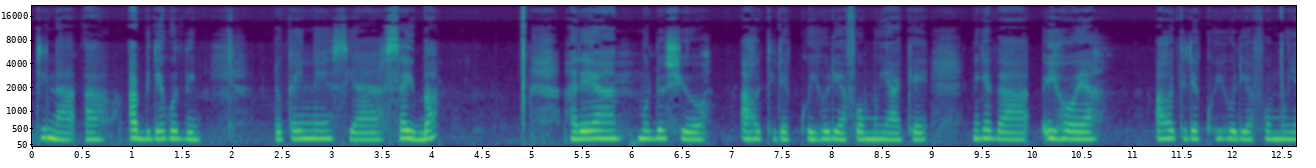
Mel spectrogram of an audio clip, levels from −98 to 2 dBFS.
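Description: Throughout the speech, the audio has likely been through an MP3 encoder and decoder again and again, around seven times, at a rate that fits 128 kbit/s. That is generation loss. Each new pass quantises on a shifted frame grid, so the coding noise and the gaps cut into the spectrum stack up rather than cancel. The result sounds swirly and hollow, more smeared than a single encode at that rate would be, with consonant attacks blurred and softened.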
